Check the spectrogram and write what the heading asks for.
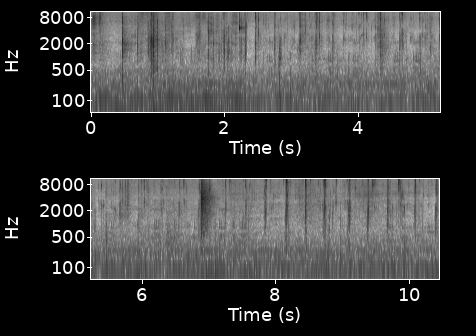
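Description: A cat chewing and smacking on chunks of wet cat food in sauce close to the microphone: a run of quick wet clicks, with one louder click about seven seconds in.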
